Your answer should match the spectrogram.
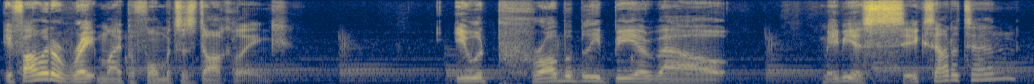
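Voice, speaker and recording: A man hosting a casual reaction video as an amateur voice actor, talking in deliberate, halting phrases. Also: medium pitch, very animated, soft background music.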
